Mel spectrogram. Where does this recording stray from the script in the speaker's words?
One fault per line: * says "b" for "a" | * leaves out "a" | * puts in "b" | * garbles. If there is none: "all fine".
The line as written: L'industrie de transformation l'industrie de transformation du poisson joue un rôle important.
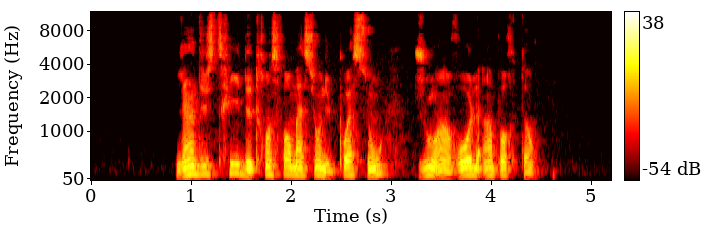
* leaves out "l'industrie de transformation"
